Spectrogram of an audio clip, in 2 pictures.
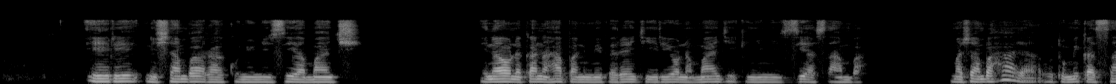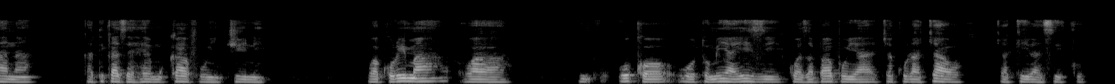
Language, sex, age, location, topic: Swahili, male, 50+, Nairobi, agriculture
